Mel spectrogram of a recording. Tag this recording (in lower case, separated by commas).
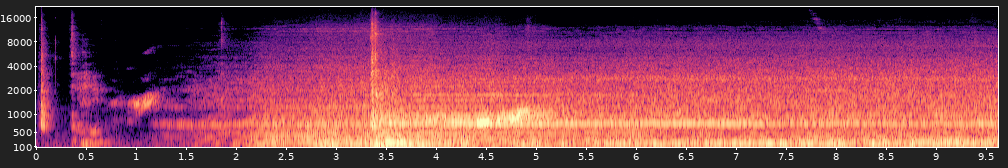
mechanisms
